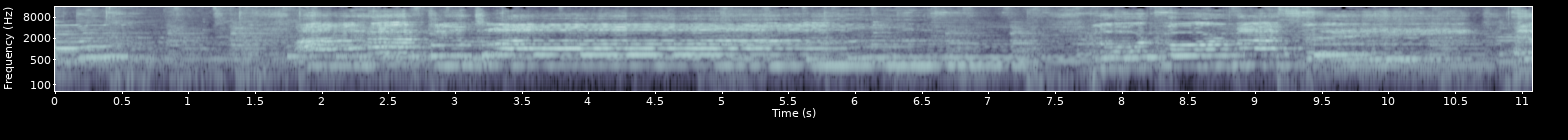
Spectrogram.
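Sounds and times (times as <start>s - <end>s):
country band: 0.0s - 11.0s
woman singing gospel song: 1.8s - 11.0s.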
